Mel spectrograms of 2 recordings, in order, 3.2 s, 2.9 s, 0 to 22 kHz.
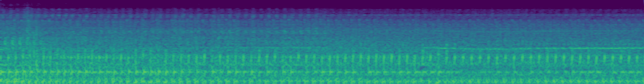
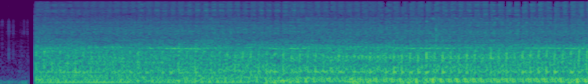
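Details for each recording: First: Honda EU2000i generator, sat three months with varnished carb, after carburetor cleaning with wire through jets, run without air filter: steady, even idle hum with no hunting or surging; rough eco-mode idle fixed. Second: Honda EU2000i generator, sat about three months with varnished carburettor, in eco mode before carb clean: catches, then its pitch wanders and swells unevenly without settling; surging idle from clogged carburettor jets.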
